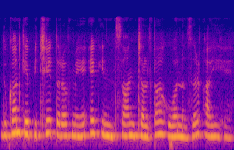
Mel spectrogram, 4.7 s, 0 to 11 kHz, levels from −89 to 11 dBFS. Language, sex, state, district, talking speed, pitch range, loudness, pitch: Hindi, female, Arunachal Pradesh, Lower Dibang Valley, 155 wpm, 210-240 Hz, -17 LUFS, 220 Hz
